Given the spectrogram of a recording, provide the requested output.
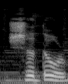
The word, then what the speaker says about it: J'adore: Another favorite classic perfume is J'adore by Dior. It's a French pronunciation, so the J is pronounced as Ja.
